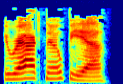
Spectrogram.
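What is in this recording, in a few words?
"arachnopia", British English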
